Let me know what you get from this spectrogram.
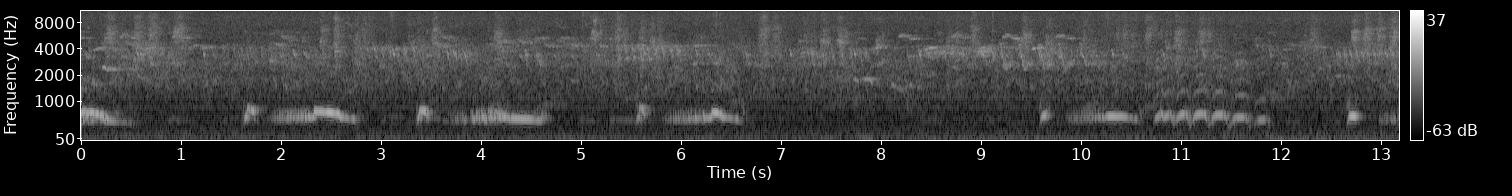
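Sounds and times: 
laughing dove calling at a zoo: 0.0 - 13.1.

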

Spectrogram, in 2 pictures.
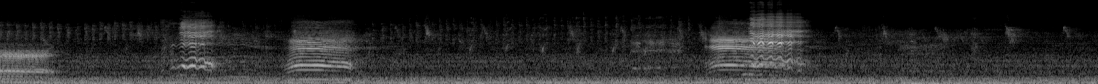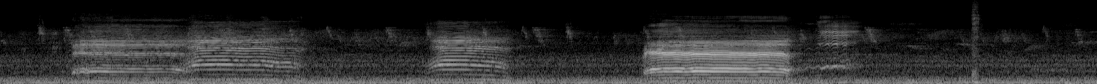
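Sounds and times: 
goat kid bleating at Miskolc zoo: 0.0 - 0.6, 1.6 - 3.7, 6.3 - 8.3, 11.7 - 14.1, 15.3 - 16.2, 17.4 - 19.8.

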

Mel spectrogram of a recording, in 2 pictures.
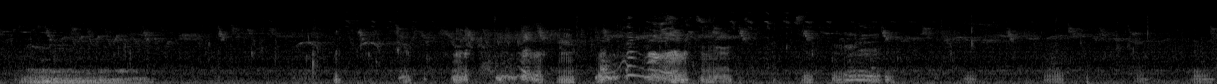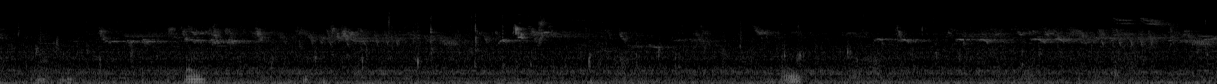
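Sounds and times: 
captive wild boar grunting while feeding: 0.1 - 1.8, 2.9 - 13.1, 13.9 - 14.6, 19.8 - 20.9.

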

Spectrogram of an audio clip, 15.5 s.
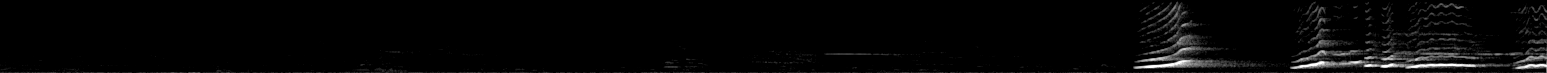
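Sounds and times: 
captive white-handed gibbon hooting in a zoo: 11.4 - 15.4.

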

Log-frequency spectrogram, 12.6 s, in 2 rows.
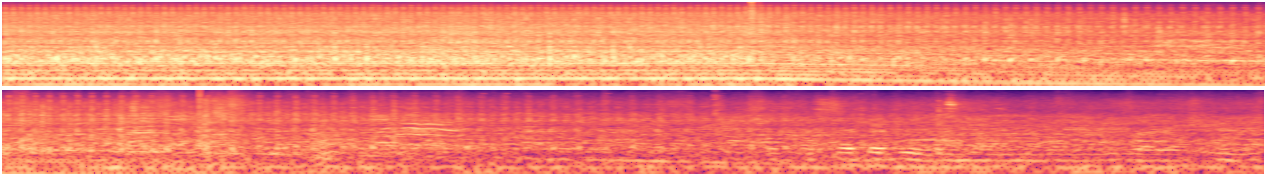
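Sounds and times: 
cinema film projector starting and stopping without film: 0.0 - 8.2.

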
